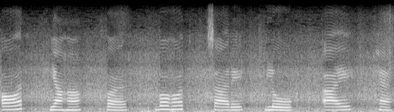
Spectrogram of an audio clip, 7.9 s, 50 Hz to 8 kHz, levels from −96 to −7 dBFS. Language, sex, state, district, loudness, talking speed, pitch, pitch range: Hindi, female, Chandigarh, Chandigarh, -16 LUFS, 60 wpm, 220 Hz, 210-230 Hz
